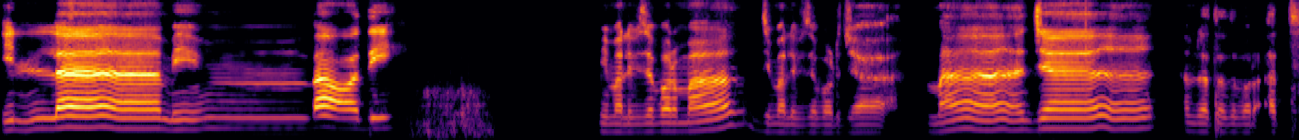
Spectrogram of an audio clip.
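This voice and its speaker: A male Quran teacher works through the text one letter at a time, naming each vowel mark before joining the syllables. His voice sits at an ordinary pitch for a man. Between the spelling he lifts into slow, drawn-out recitation. The sound is dry and close. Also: steady tone, a bit bright, dry recording. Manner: spells letters and vowel marks step by step, then chants the verse slowly.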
